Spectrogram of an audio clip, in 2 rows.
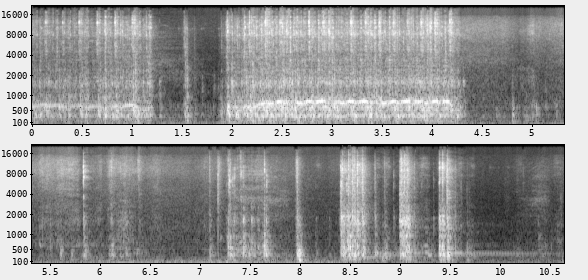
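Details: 2002 Toyota Simple 10 home sewing machine after repair of thread-breaking problem: quick, even run of needle strokes for about two seconds, then quiet handling; stitches smoothly, normal sewing.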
